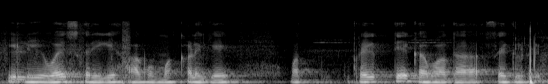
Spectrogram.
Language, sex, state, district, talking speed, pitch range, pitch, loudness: Kannada, male, Karnataka, Shimoga, 100 wpm, 100-110 Hz, 105 Hz, -23 LUFS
